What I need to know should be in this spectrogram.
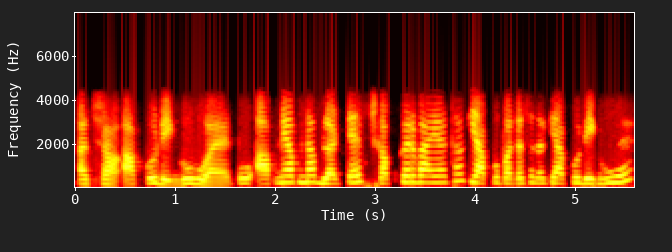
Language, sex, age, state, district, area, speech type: Hindi, female, 18-30, Madhya Pradesh, Jabalpur, urban, conversation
